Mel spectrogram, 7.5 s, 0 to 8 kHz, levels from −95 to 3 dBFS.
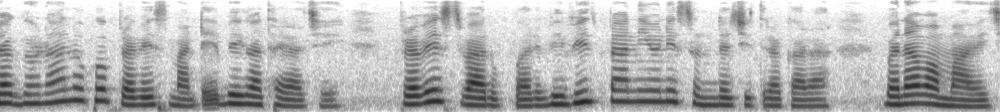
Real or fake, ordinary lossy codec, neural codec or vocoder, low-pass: real; none; none; none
